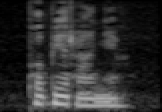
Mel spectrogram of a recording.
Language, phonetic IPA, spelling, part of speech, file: Polish, [ˌpɔbʲjɛˈrãɲɛ], pobieranie, noun, LL-Q809 (pol)-pobieranie.wav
